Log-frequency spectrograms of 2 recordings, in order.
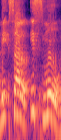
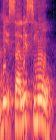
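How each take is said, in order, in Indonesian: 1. Hentian glotal memisahkan bi'sal dari ismu. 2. Bunyi l langsung menyambung ke ismu.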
